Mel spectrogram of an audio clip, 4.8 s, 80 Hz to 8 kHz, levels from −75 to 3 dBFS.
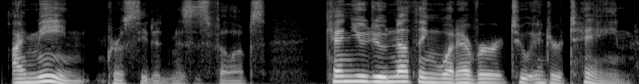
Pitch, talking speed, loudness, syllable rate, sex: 130 Hz, 150 wpm, -17 LUFS, 4.9 syllables/s, male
